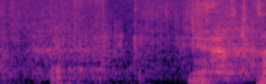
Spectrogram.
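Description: Quiet room tone in a pause between words, with one faint short sound about a third of a second in and a murmured word near the end.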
